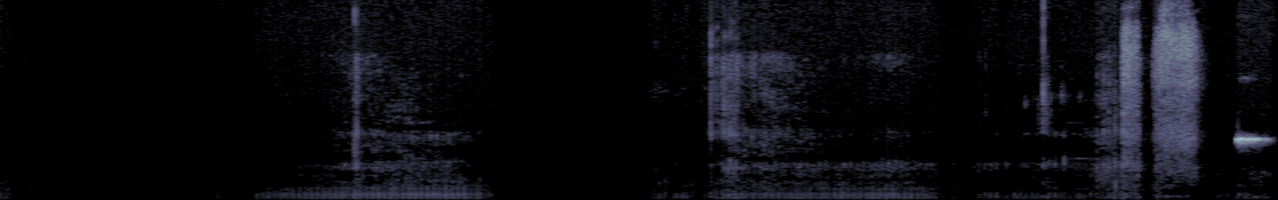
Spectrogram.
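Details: Domestic cat purring while kneading his bed, two long low rumbling motorboat stretches of purring, followed by some rustling and a short high squeak at the end.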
